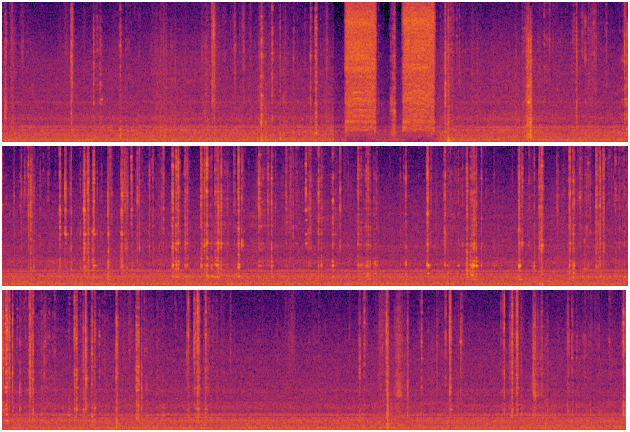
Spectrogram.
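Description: Small metal parts and hand tools clicking and rattling on a workbench while screws are fitted to mount speaker terminals in an aluminium project box. Two brief, loud bursts of noise come about five seconds in, over a steady faint hum.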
